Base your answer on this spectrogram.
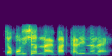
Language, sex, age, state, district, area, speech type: Assamese, male, 60+, Assam, Nagaon, rural, conversation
